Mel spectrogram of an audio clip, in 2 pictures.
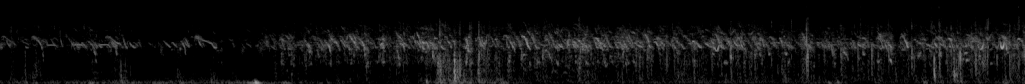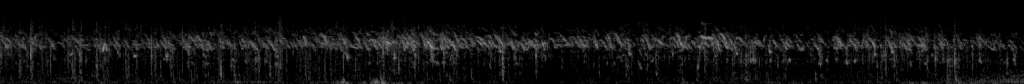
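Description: A crowd of young chickens peeping, many short high chirps overlapping in a continuous chatter that grows fuller about three seconds in.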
